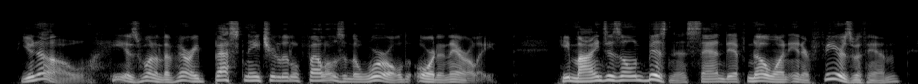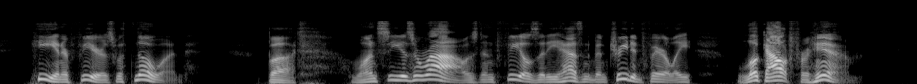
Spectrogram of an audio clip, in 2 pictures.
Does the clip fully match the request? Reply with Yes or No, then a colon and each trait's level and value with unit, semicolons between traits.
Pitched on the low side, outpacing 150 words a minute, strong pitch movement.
Yes: low, 130 Hz; average, 165 wpm; wide, 8.6 semitones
